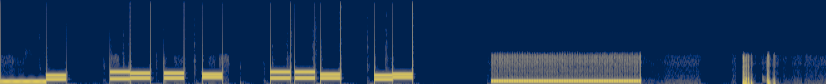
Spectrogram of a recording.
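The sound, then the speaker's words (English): A telephone dialing a call: a quick run of loud electronic keypad tones in short irregular groups, then a long steady tone, followed by a couple of brief clicks before silence. “We'll call him and see if we can't get him on the line.”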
